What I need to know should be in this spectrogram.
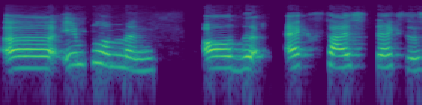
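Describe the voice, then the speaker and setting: A woman's high voice with an Indonesian accent, very slow in pace with ordinary pitch variation, dry and close with no echo. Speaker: audience member asking a question. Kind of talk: audience question. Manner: hesitant, many fillers.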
